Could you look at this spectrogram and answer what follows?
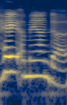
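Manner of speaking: play-acted sloppy, slurred drunk voice. Retelling a story, the speaker turns to a friend: put-on drunk voice. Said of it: "in my drunk voice".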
